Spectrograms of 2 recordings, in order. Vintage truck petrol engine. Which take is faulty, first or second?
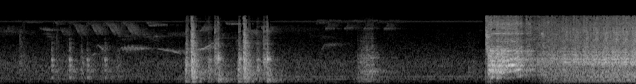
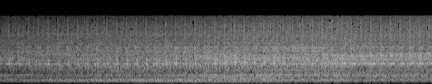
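second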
